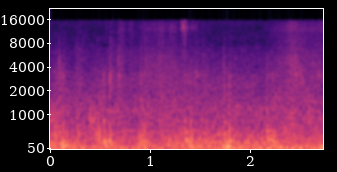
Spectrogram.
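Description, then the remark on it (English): A boat engine runs steadily with a deep, throbbing rumble and a faint rhythmic chug, mixed with wind and water noise. It's fairly loud, with no voices. “Hey, nicely done with the engine, kid.”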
